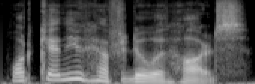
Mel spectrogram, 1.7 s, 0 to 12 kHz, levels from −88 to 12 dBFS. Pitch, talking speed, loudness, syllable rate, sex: 140 Hz, 280 wpm, -17 LUFS, 5.2 syllables/s, male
